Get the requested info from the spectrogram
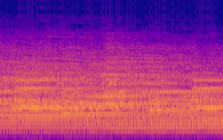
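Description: A run of bell-like chime notes entering one after another, each ringing on so that they build into a sustained chord.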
